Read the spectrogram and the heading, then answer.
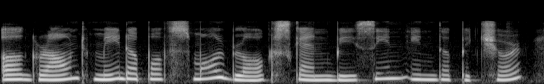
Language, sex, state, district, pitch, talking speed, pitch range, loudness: English, female, Assam, Kamrup Metropolitan, 225 Hz, 145 wpm, 210-250 Hz, -15 LUFS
